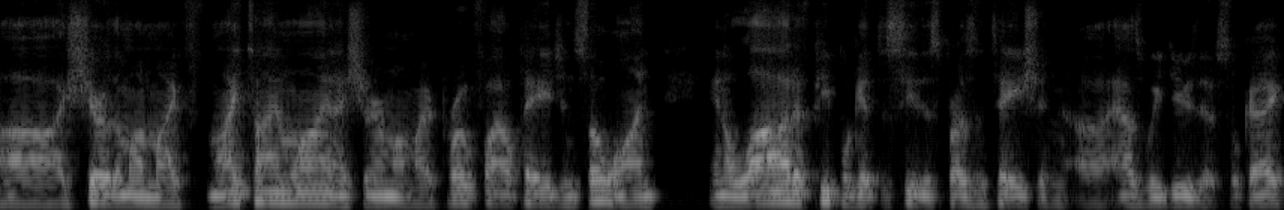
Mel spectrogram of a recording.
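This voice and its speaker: Fairly quick, fairly even speech in an American accent, with hardly any pauses. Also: man, fairly low pitch for a man. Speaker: MLM business presenter. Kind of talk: sales pitch. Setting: live online video stream. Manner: fast.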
